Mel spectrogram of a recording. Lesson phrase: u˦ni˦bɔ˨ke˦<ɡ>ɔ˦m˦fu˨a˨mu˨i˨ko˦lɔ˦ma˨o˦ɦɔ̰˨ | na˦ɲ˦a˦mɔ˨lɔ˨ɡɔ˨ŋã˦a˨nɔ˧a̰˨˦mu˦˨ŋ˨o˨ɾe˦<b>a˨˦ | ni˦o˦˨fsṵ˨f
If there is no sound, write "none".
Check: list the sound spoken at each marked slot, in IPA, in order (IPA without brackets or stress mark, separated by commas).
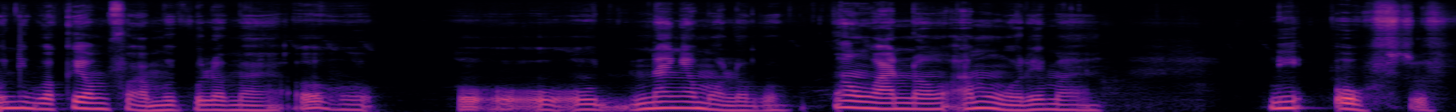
none, m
